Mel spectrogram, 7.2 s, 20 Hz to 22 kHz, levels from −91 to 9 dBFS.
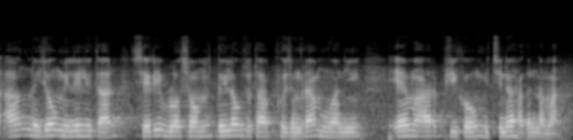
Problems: none marked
